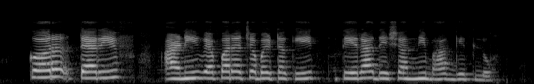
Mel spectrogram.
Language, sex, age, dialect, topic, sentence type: Marathi, female, 18-24, Southern Konkan, banking, statement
